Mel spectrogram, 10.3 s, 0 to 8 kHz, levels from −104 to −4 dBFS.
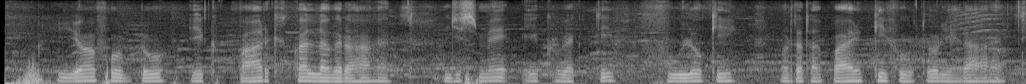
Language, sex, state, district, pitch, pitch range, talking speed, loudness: Hindi, male, Bihar, Muzaffarpur, 120 Hz, 115-125 Hz, 135 wpm, -38 LUFS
